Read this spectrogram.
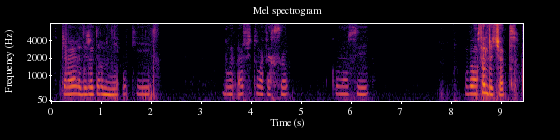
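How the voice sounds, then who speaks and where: A woman's voice: sits high, little pitch movement, slow pace, long pauses, bright, forceful tone. A young woman casually commenting on a game she plays, rambling with many fillers. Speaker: gaming video creator. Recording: faint background noise.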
